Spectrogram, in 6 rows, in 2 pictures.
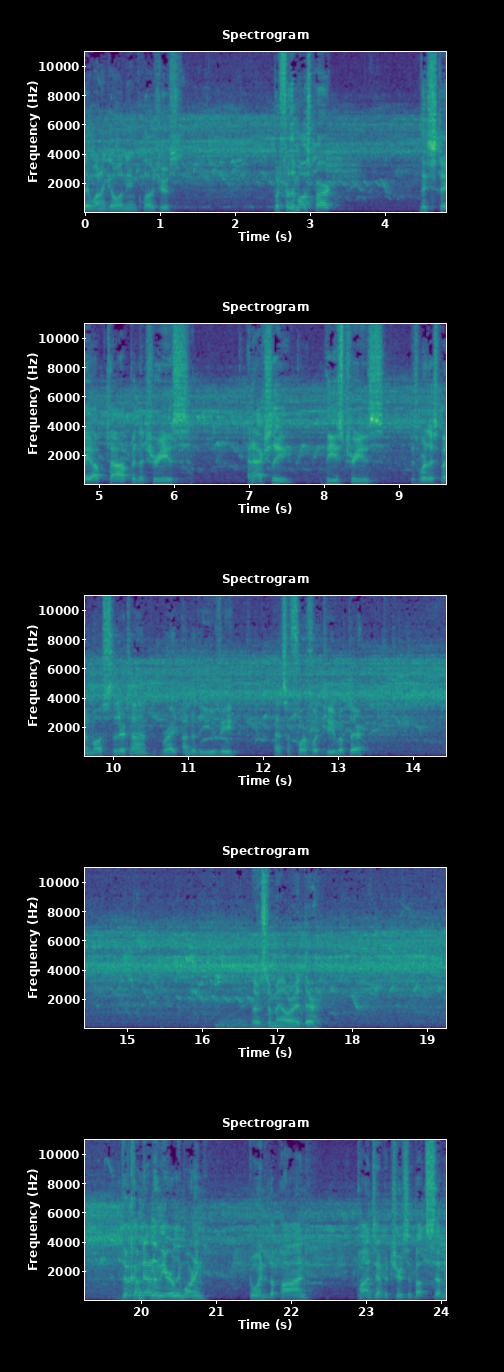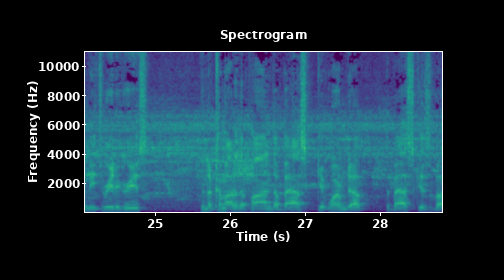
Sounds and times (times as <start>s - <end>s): Speech: 0.0s - 1.3s, 2.6s - 3.4s, 4.5s - 6.3s, 7.0s - 13.4s, 16.2s - 17.7s, 19.7s - 24.9s, 25.6s - 28.8s.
